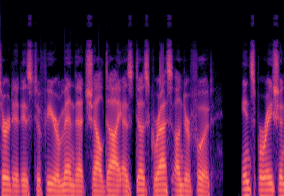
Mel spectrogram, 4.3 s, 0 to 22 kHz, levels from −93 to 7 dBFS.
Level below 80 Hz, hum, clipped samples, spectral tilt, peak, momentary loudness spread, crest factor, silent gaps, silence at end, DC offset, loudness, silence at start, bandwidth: -44 dBFS; none; under 0.1%; -5 dB/octave; 0 dBFS; 6 LU; 18 dB; 3.35-3.57 s; 0 s; 2%; -19 LUFS; 0 s; 9.6 kHz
